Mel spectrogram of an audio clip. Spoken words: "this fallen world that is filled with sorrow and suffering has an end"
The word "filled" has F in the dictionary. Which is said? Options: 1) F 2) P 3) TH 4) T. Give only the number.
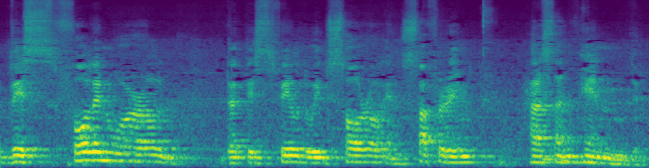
1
